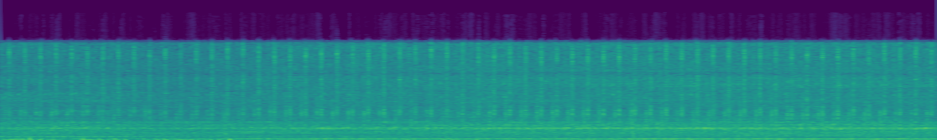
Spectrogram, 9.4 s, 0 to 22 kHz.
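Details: BMW E39 530i petrol six at idle: a fast, steady ticking about three a second riding over the engine hum.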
